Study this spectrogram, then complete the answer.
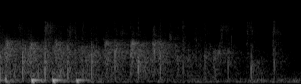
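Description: An audience at a colloquium on racial profiling in Mexico City breaks into applause. It starts as a burst of claps and fades quickly over a few seconds, heard up close with a slight murmur behind it.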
